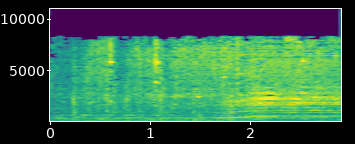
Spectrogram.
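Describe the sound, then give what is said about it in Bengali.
Train arriving at a station: a steady, loud mechanical rumble with hiss and faint tonal squeals runs throughout, with no voices. “এদিকে train যথাসময়ে চলে এলো।”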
